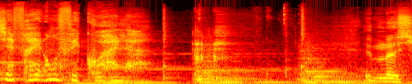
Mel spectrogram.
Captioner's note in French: Jeffrey se racle la gorge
